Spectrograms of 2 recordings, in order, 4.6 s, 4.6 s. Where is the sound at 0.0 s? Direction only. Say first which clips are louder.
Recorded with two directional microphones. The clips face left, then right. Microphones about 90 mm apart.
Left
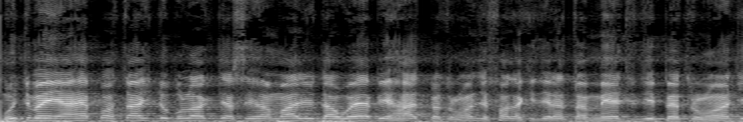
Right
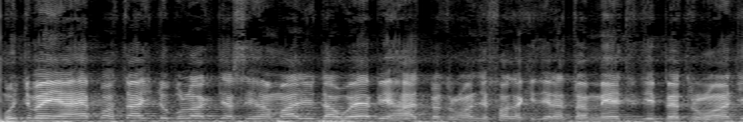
Left 2 dB; 15° left (ahead or behind).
